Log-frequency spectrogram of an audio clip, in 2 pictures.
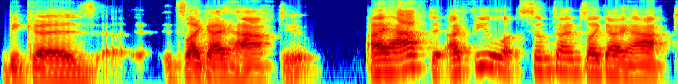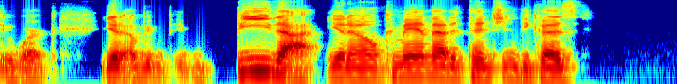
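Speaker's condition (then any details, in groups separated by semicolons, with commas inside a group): No condition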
